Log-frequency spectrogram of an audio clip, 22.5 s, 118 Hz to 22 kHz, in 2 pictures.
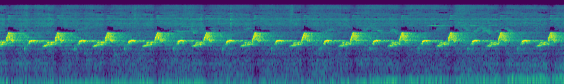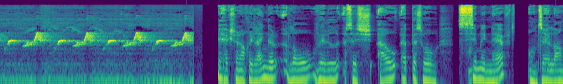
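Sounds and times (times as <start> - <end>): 
bird chirping a short two-part phrase: 0.0 - 15.2
constant low hum: 0.0 - 15.2
speech: 16.0 - 22.5.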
